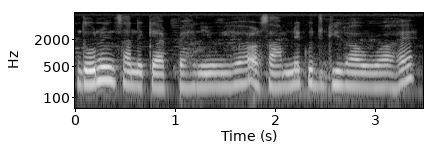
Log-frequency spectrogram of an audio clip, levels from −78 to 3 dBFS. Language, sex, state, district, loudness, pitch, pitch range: Hindi, female, Assam, Sonitpur, -16 LUFS, 185 Hz, 175-205 Hz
